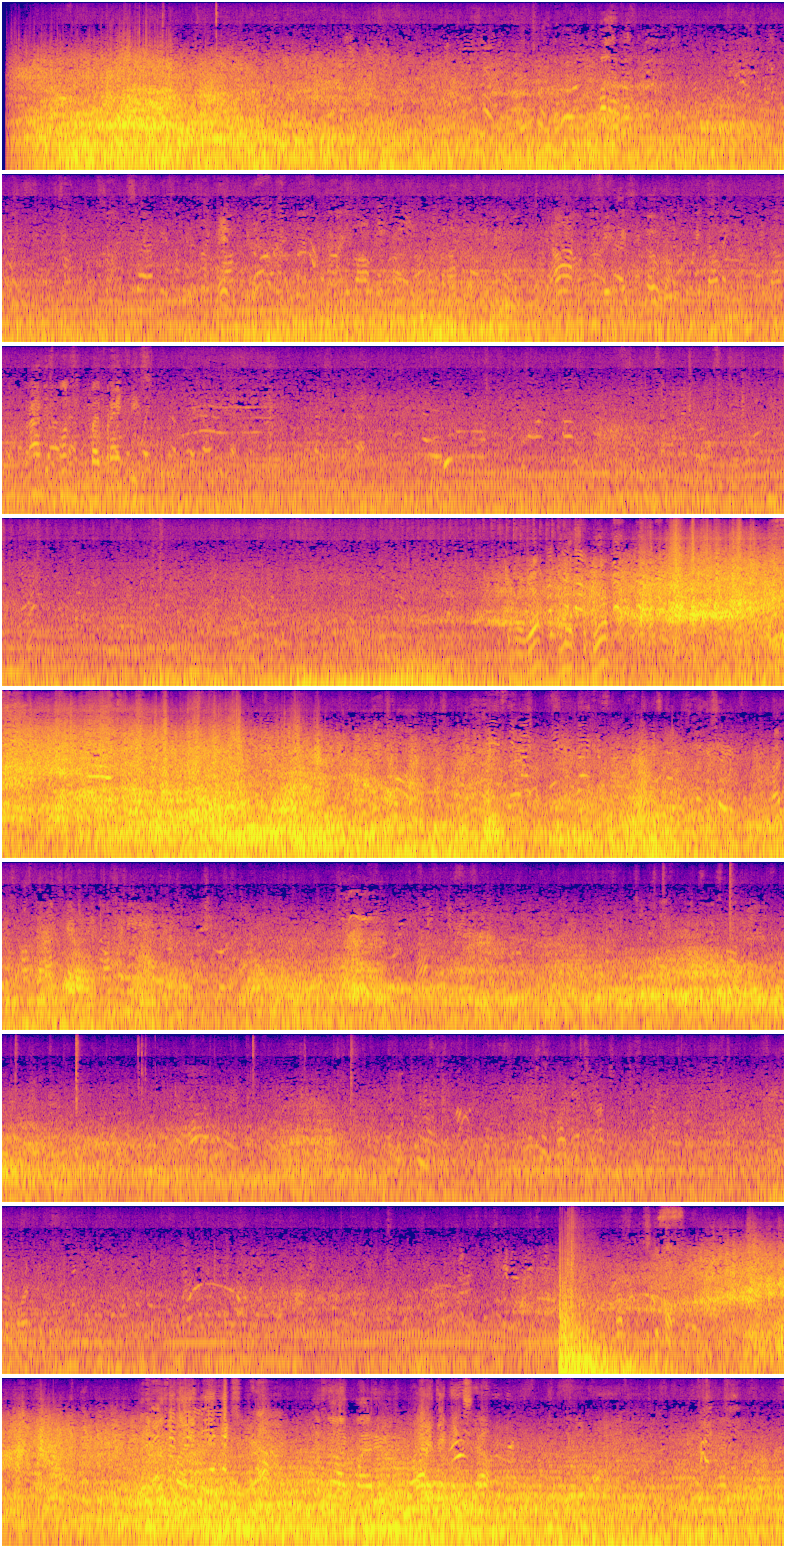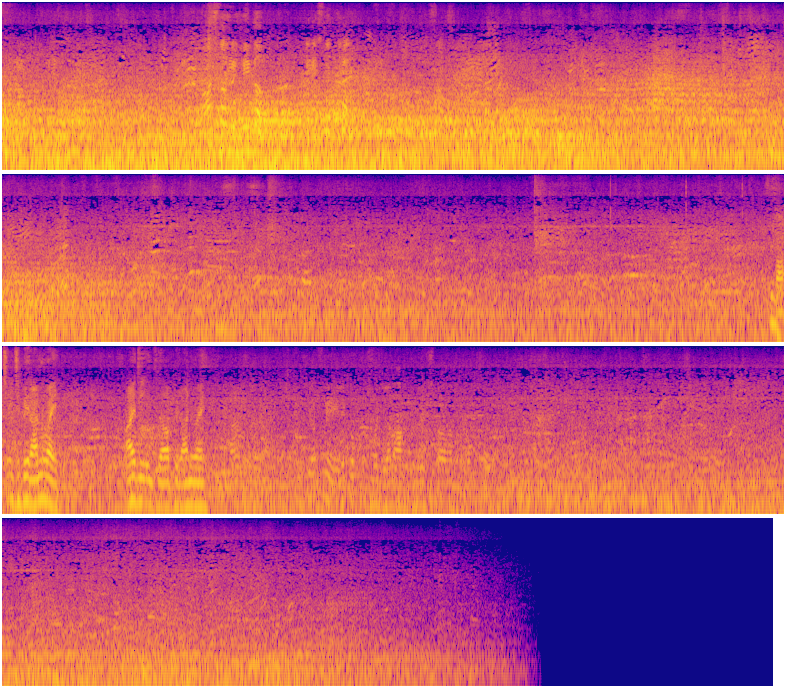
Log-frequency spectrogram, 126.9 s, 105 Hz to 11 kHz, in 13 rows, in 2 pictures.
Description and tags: Gripen bombingrun1
This a simulated bombing run performed by the Swartkops aAFB in Pretoria South Africa. Recorder used: Philips DVT5000-00
air-force, artillery, bang, boom, Jet, Military, South-africa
